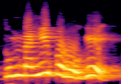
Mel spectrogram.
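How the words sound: It is said in an angry, forceful tone. "मेरा भी mind दिमाग गर्मा गया"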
